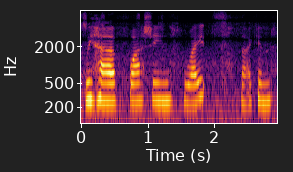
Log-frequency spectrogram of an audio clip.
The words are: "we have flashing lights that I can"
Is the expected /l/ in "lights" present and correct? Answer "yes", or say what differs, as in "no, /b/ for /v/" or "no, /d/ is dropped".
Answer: no, /w/ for /l/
